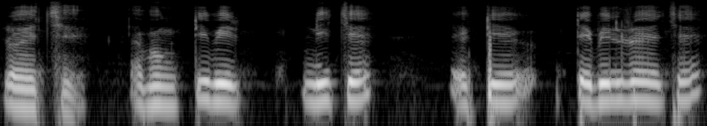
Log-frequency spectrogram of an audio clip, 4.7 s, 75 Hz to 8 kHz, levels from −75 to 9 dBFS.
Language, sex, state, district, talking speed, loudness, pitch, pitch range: Bengali, male, Tripura, West Tripura, 100 wpm, -15 LUFS, 180 Hz, 165-190 Hz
